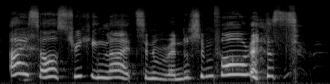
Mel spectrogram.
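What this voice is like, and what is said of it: Failed attempt at East Anglian accent. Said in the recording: “I'll try and say it in a British accent, and then I'll say it in a British, in an East British accent ... That's not right ... No, I don't think that's the East English accent ... East Anglican.”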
